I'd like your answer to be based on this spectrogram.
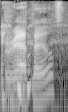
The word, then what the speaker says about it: Reuters: It's pronounced Reuters. – Okay. – It's French-American. – Okay. – Reuters.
